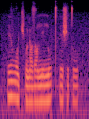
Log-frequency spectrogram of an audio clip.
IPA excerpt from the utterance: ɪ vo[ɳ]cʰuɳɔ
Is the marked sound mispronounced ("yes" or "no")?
yes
